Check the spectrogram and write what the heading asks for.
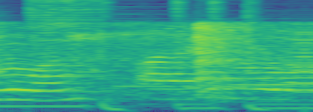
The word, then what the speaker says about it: Ruach: The CH is silent. Have fun, guys. But just call me Ruach.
